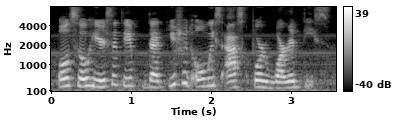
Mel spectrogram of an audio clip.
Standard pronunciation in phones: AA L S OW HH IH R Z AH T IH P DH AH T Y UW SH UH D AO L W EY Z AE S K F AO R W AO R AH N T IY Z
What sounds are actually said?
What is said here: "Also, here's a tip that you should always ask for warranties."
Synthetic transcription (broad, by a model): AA L S OW HH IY R S AH T IH P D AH T Y UW SH UH D AO L W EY S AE S K F AO R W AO R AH N T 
